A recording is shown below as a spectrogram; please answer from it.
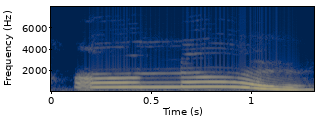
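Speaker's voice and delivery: high shocked gasp. Acted. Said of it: "he gasped".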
